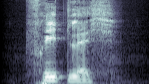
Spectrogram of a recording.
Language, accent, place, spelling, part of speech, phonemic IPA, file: German, Germany, Berlin, friedlich, adjective, /ˈfʁiːtlɪç/, De-friedlich.ogg
- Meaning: peaceful, placid, tranquil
